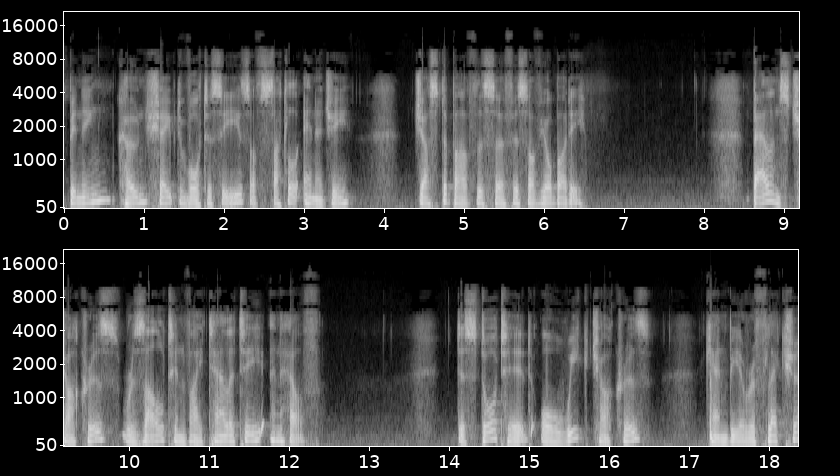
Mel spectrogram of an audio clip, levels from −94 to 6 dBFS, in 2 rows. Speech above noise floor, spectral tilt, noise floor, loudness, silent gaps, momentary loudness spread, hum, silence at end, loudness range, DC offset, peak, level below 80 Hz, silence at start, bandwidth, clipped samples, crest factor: 33 dB; -6 dB/octave; -48 dBFS; -15 LUFS; none; 6 LU; none; 0 s; 4 LU; under 0.1%; 0 dBFS; -38 dBFS; 0.05 s; 10 kHz; under 0.1%; 16 dB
